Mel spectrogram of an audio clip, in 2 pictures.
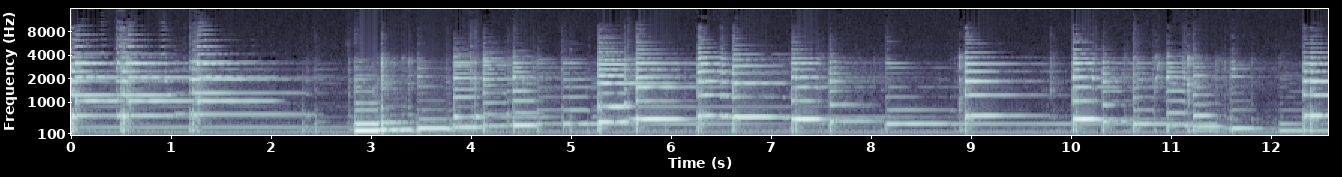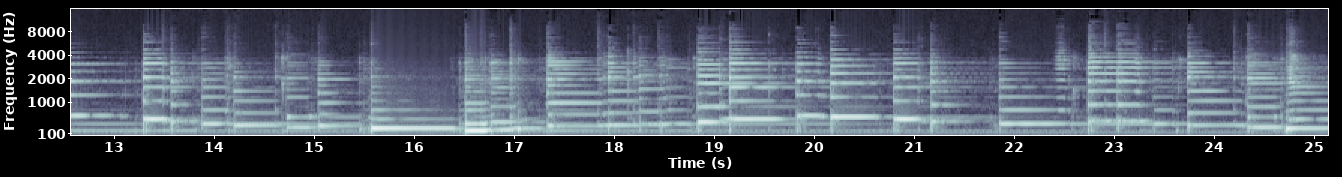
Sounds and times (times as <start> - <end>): Guitar: 0.0 - 25.1
Mandolin: 0.0 - 25.1.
